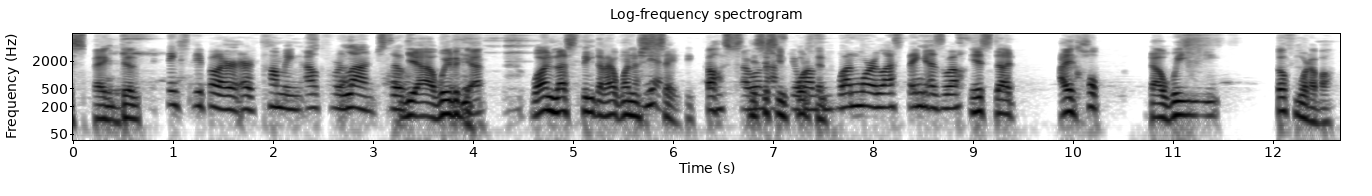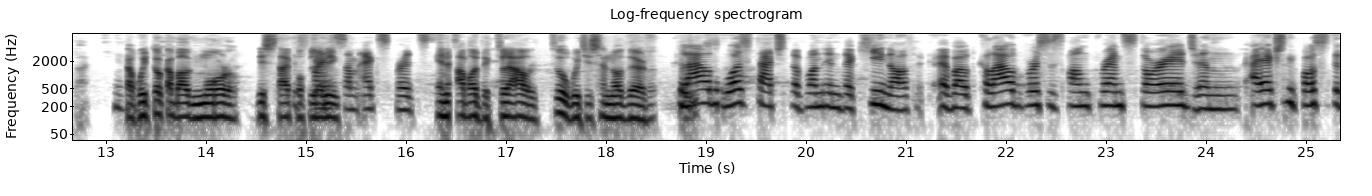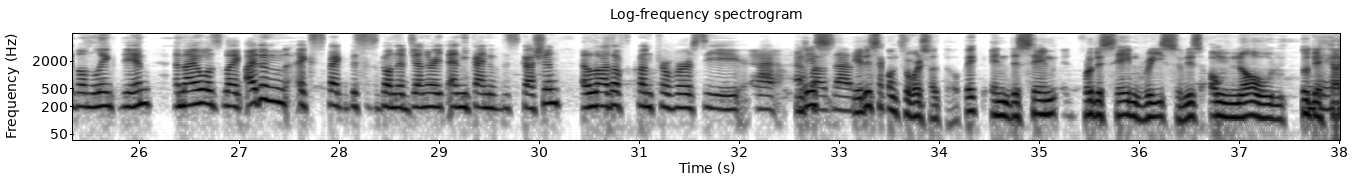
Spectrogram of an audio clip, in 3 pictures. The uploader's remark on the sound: Recently, we were at the Digital Pathology and AI Congress in New York organized by Global Engage. We decided to record this episode right there, surrounded by the buzz of the conference. No fancy preparations, just real and raw insights for you.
